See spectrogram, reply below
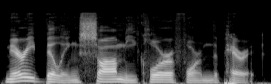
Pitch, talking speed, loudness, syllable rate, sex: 110 Hz, 155 wpm, -17 LUFS, 4.8 syllables/s, male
